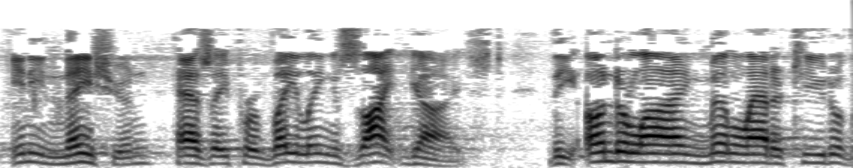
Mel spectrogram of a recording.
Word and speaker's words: Zeitgeist: It is an English word taken from the German, pronounced Zeitgeist, Zeitgeist.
